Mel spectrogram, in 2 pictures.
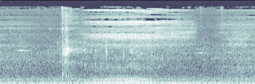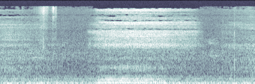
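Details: Man asleep while holding his phone, snoring: loud, low rattling snores on two slow breaths, deep vibrating rumbles with steady background hiss.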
